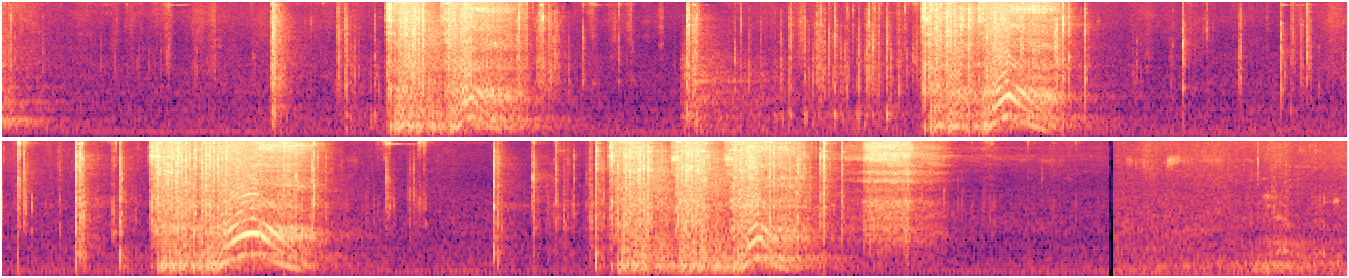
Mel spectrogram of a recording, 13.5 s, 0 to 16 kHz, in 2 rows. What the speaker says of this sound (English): we're going to use a 19mm socket and take the wheel off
